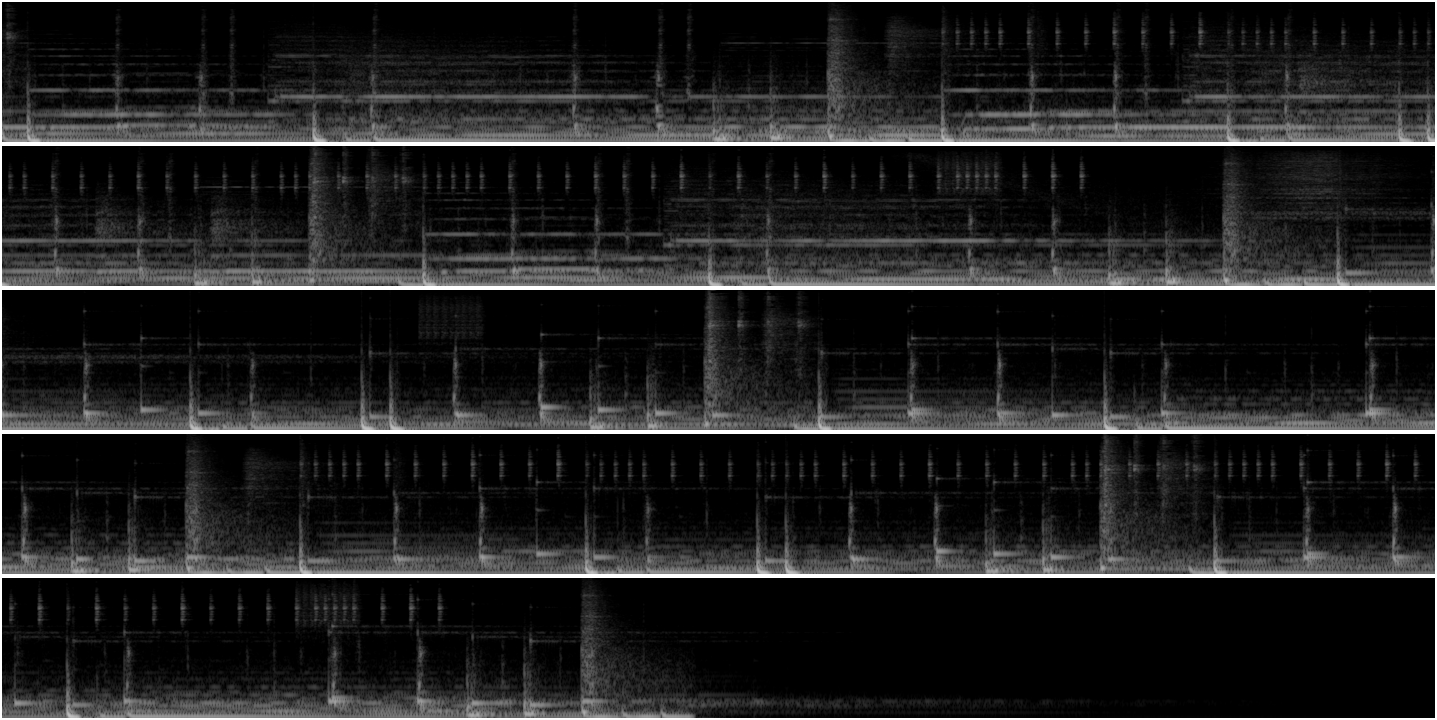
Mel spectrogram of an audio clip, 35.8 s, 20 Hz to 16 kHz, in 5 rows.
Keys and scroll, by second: 17.4 ctrl+|, 17.5 ctrl+[, 19.0 -.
